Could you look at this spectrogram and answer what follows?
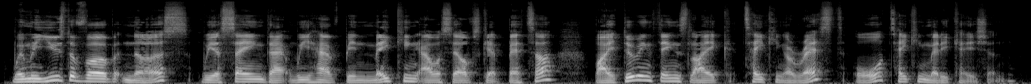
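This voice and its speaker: Slow, lively-pitched male English teacher. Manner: clear, patient, models example sentences for repeating. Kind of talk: slow scripted English lesson.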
